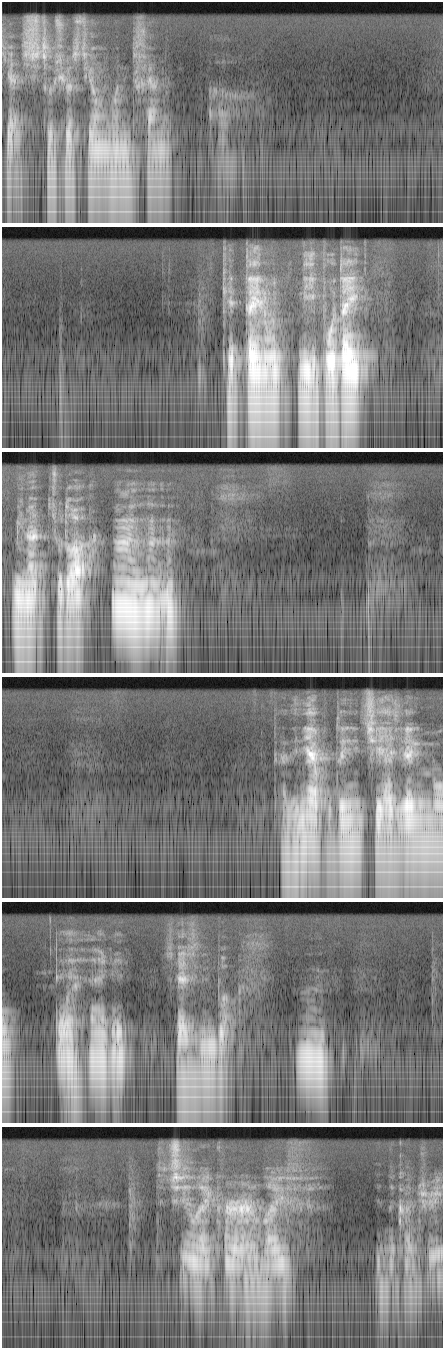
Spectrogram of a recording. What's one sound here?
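An elderly woman speaks slowly and calmly, close by, with long pauses.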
